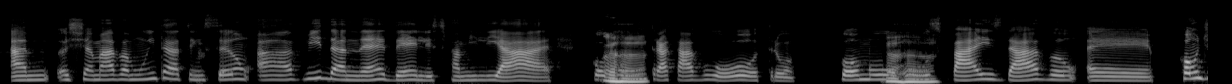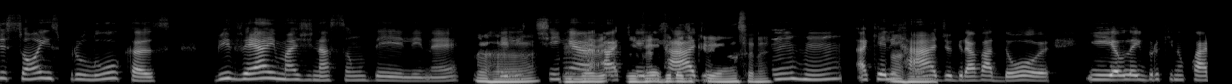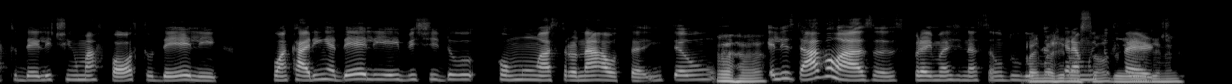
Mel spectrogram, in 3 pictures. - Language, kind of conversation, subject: Portuguese, podcast, Que programa de TV da sua infância você lembra com carinho?
- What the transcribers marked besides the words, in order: tapping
